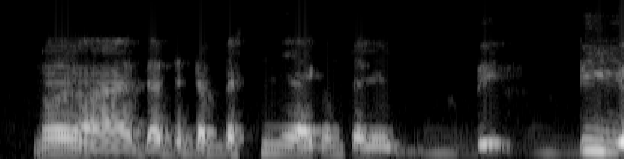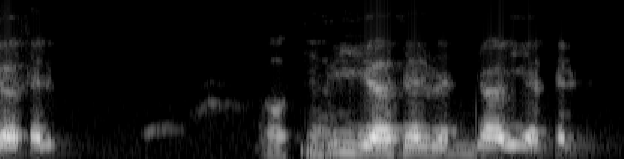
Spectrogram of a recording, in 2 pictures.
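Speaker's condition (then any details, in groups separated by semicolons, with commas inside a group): Cerebral palsy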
